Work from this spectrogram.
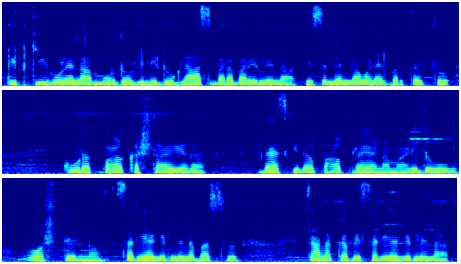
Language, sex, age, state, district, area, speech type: Kannada, female, 30-45, Karnataka, Bidar, urban, spontaneous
